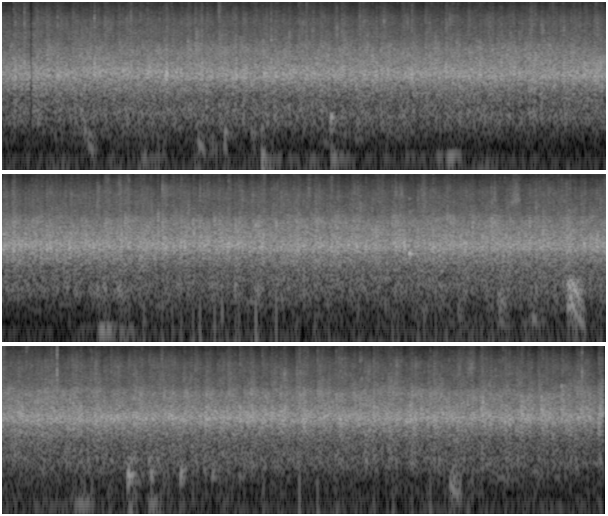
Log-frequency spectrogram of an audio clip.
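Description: Audience applauding in a long, even round of clapping that holds steady throughout.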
